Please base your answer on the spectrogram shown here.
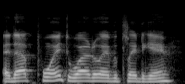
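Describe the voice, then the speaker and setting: Teasing young male streamer, fairly high voice. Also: steady tone, fast talker, a little mellow, clean tone. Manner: joking, teasing, reacting to chat. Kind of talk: casual live-stream chat.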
